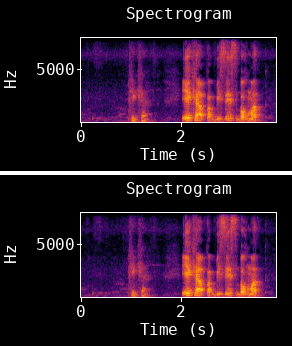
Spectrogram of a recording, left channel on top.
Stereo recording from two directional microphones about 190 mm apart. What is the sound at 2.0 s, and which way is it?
Speech, 20° right (ahead or behind).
